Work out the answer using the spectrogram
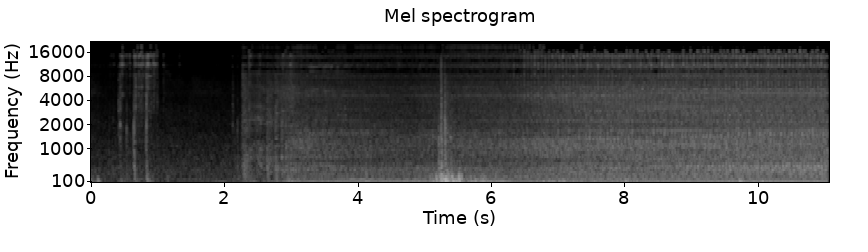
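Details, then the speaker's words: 2012 Mercedes S350d V6 diesel started after replacing the Mann air filters, engine cover still off: brief crank, fires and settles into a smooth, steady idle with no knocks or misses; normal. "So we could just start the engine before we close everything, just to make sure everything sounds good and it's running smoothly."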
